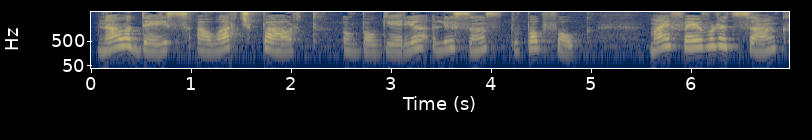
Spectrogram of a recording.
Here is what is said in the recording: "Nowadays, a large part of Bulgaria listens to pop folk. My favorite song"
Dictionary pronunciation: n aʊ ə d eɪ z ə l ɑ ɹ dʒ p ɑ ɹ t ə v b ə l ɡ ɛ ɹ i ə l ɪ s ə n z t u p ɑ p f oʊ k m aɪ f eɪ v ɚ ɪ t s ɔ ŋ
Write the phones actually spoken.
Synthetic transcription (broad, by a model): n aʊ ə d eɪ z ə w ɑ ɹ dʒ p ɑ ɹ t ə v b ə l ɡ ɛ ɹ i ə l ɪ s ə n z t u p ɑ p f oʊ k m aɪ f eɪ v ɚ ɪ t s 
